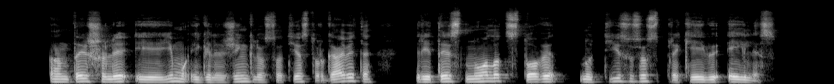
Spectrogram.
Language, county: Lithuanian, Klaipėda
